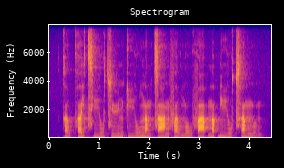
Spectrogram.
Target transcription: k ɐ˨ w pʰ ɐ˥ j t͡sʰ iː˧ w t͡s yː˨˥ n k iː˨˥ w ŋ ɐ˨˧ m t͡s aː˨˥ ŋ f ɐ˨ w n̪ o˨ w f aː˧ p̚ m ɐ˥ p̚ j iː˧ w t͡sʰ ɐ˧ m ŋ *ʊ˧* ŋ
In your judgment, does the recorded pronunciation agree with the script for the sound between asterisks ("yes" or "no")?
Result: no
